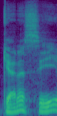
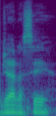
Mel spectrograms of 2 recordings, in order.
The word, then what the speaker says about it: Genesee: it's pretty horrible so you've always heard genesee pronounced with a g sound gunnessy or guinea i've never always been genesee yeah schaefer yeah i've had shaffer shafer light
